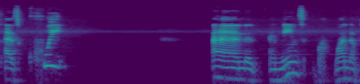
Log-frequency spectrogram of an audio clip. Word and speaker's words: 亏: shape this is more squiggly almost um it's pronounced as qui and it means one of the many meanings means loss means at loss lo or you're losing something.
